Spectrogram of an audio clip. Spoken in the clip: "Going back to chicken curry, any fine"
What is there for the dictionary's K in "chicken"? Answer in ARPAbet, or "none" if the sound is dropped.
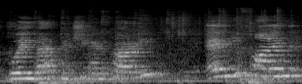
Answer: none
